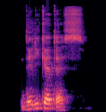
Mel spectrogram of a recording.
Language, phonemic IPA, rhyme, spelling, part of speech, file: French, /de.li.ka.tɛs/, -ɛs, délicatesse, noun, LL-Q150 (fra)-délicatesse.wav
- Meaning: delicacy; delicateness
